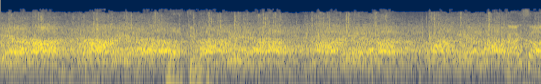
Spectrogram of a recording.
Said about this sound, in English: Listen to the crowd reacting when he comes into the stadium.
